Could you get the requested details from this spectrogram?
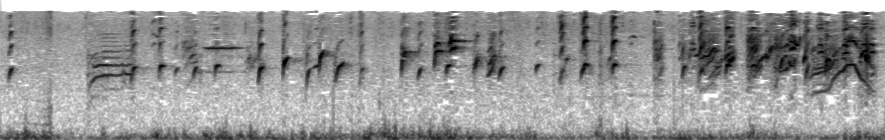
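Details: European goldfinch singing for training pets, quieter sequence of upslurred whistled notes and sharp chirps, ending in a rapid tangle of twitters, with a prominent low rumble underneath.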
